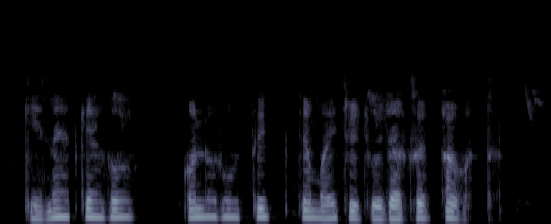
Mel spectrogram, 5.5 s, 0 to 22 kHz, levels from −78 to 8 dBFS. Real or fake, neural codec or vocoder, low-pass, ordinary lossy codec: real; none; 5.4 kHz; MP3, 24 kbps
